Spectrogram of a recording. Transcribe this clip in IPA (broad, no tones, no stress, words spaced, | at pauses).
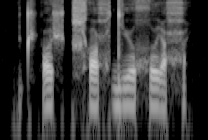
t͡ʃʼɔʃt͡ɕʰɔħdyχʷiħ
